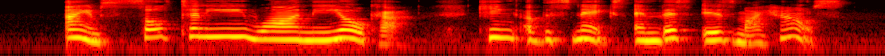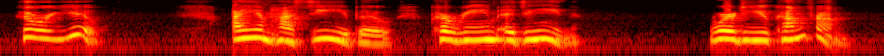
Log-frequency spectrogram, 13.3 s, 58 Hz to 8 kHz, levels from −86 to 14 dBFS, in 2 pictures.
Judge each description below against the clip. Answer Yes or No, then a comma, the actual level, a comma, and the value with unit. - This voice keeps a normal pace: No, slow, 125 wpm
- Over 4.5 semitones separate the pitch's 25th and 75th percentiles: No, average, 3.5 semitones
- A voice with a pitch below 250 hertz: No, very high, 255 Hz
